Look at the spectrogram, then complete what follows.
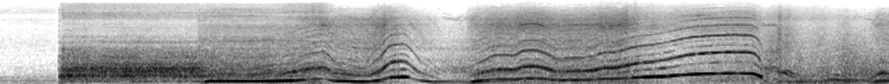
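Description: Armattan Marmotte FPV quadcopter's brushless motors spinning up suddenly about half a second in as it lifts off from the grass, then whining loudly with the pitch rising and falling as the throttle is worked, including a long climb in pitch near the end.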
